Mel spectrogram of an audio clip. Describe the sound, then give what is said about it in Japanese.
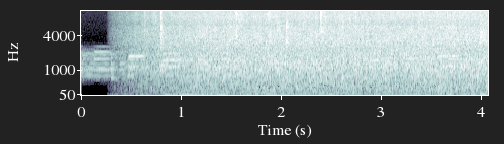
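Rain starts to fall, a dense hiss of drops that cuts in abruptly after a brief silence and then carries on steady and even. “やっぱり雨降ってきちゃった。雲行き怪しかったもんね。”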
